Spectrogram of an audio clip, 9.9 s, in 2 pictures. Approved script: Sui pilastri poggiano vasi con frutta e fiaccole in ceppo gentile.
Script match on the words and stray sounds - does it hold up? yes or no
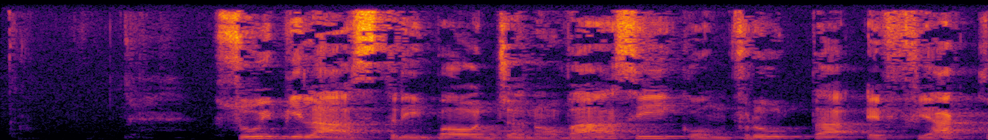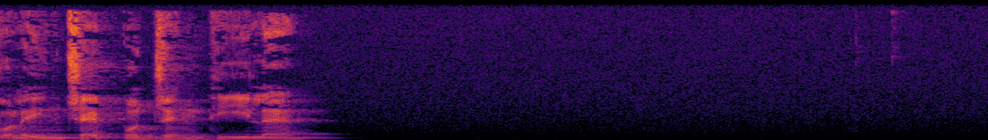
yes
